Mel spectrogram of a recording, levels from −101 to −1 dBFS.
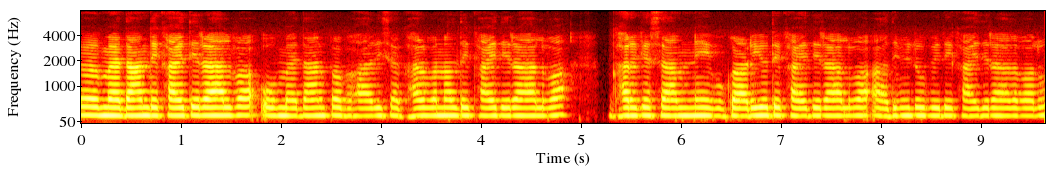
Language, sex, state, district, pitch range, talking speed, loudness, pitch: Bhojpuri, female, Uttar Pradesh, Deoria, 205-215 Hz, 210 wpm, -17 LUFS, 210 Hz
